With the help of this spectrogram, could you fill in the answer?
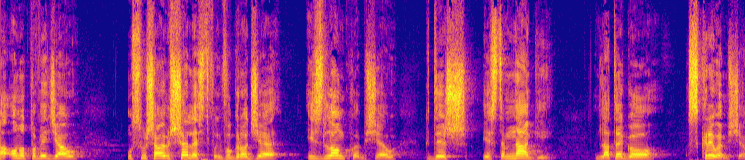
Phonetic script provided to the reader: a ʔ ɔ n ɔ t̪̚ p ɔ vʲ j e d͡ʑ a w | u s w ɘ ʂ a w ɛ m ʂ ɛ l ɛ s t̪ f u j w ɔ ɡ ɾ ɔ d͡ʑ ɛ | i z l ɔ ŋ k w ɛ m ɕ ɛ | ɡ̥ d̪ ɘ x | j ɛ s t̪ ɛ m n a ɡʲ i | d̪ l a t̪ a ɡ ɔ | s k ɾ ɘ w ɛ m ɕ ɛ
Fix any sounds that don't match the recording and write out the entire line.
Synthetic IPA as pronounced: a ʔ ɔ n ɔ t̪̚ p ɔ vʲ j e d͡ʑ a w | u s w ɘ ʂ a w ɛ m ʂ ɛ l ɛ s t̪ f u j v ɔ ɡ ɾ ɔ d͡ʑ ɛ | i z l ɔ ŋ k w ɛ m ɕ ɛ | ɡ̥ d̪ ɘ ʂ | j ɛ s t̪ ɛ m n a ɡʲ i | d̪ l a t̪ ɛ ɡ ɔ | s k ɾ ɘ w ɛ m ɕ ɛ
